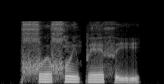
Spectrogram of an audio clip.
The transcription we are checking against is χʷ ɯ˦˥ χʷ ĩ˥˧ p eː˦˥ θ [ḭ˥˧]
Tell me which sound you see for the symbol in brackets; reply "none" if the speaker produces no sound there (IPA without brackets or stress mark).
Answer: ḭ˥˧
